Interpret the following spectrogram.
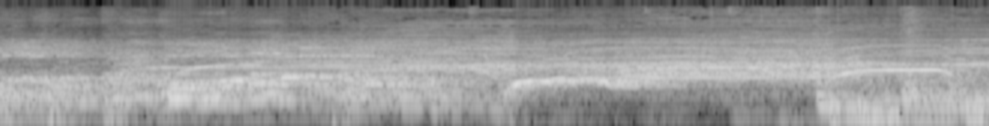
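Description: Live R&B band music with singing and a cheering crowd; the bass and drums drop out at the start, leaving the voices, and come back in near the end.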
